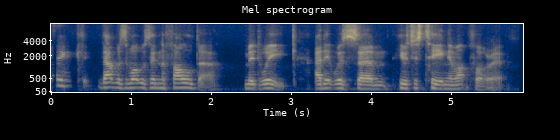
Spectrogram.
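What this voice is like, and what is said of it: Usual voice. Nothing is said of it.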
